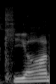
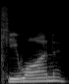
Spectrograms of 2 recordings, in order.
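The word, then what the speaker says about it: Keyjuan: which I apparently learned it's Keon and not Kiwan despite his name being spelled K E Y Juan.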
